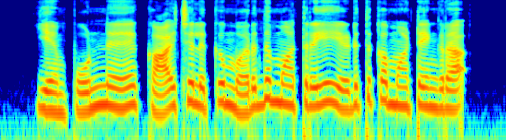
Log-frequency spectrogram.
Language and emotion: Tamil, fearful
